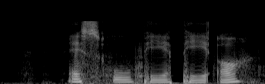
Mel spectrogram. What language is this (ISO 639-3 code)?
swe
